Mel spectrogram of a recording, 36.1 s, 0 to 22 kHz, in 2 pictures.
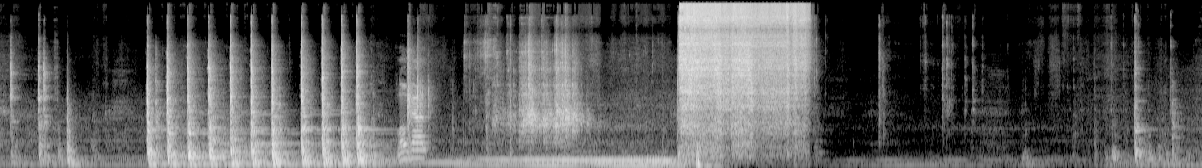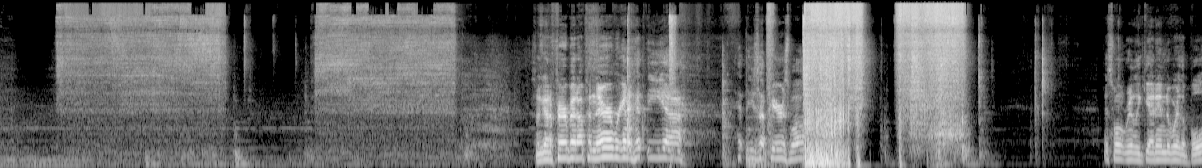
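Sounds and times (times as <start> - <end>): compressed air blowgun blasting: 10.2 - 12.2, 30.1 - 32.6.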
